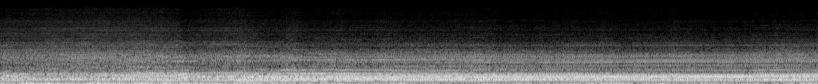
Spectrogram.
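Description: Kawasaki sport motorcycle engine running loud at steady, fairly high revs, its pitch held nearly constant, over a low rumble of wind or road noise.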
